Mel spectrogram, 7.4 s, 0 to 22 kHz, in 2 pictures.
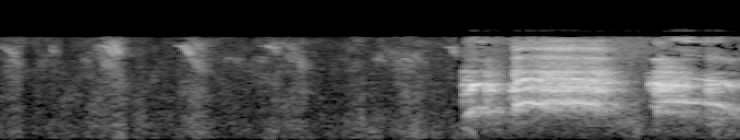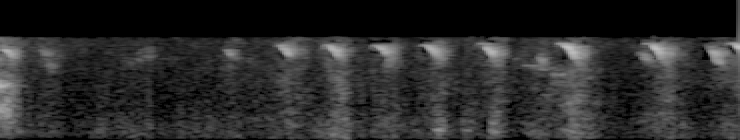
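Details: Pradu-coloured red junglefowl crowing in a research recording made on 18 August 2023: one harsh, broad crow lasting about a second and a half, with a short break near its end, amid faint high chirps from small birds before and after.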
